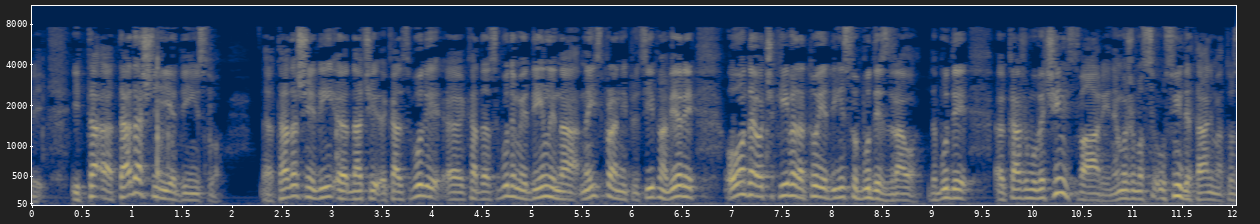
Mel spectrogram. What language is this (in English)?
Croatian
